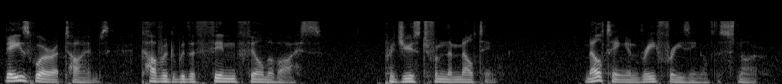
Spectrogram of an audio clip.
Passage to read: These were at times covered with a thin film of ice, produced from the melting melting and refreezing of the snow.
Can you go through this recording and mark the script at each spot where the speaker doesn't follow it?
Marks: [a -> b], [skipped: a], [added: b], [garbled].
These were at times covered with a thin film of ice, produced from the melting melting and refreezing of the snow.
